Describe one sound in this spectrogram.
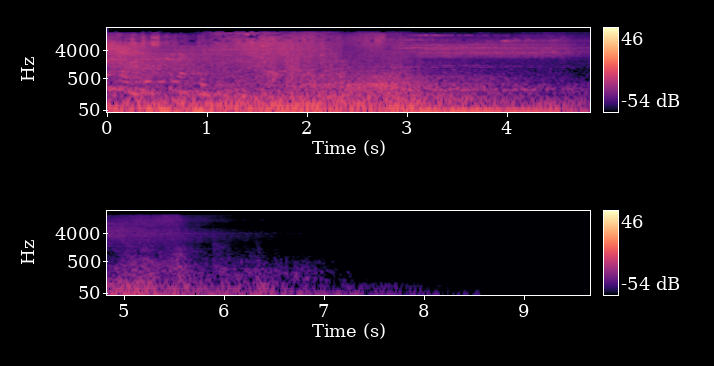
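A triumphant game fanfare swells and then fades away to silence.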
